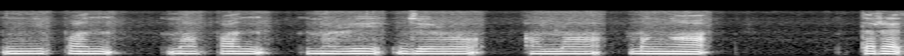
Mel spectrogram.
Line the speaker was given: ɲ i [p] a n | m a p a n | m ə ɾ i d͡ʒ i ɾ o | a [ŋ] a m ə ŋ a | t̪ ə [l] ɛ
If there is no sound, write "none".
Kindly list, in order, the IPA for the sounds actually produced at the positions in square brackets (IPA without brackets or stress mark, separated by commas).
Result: p, m, ɾ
